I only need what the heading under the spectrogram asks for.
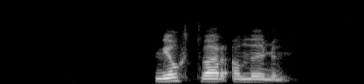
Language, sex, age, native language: Icelandic, male, 50-59, Icelandic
